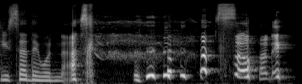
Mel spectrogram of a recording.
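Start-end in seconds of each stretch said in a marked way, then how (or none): 0.0-0.9 mock mutter under the breath. Retelling a group conversation, the speaker quotes a friend, mock muttering under breath. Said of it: "under his breath".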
